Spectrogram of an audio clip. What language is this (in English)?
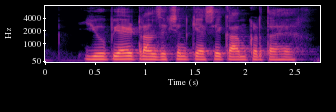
Hindi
